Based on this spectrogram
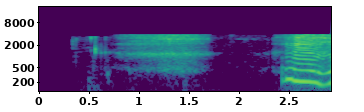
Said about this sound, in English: Mm-hmm. Yeah, just yawn at that one, right? Yeah. Did you just yawn at me? I sure did.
